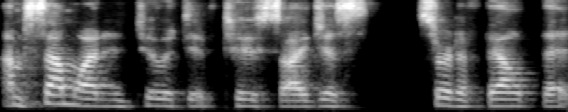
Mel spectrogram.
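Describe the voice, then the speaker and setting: Close and dry with no echo, a woman's somewhat breathy voice runs at a fairly quick pace with monotone, flat intonation. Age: 70s. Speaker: client giving a health testimonial. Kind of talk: testimonial interview. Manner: hesitant, many fillers.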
